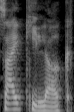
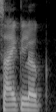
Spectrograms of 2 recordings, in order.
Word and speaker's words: Psyche-Lock: Which is technically pronounced Psyche-lock, but let's be honest, Cyclock sounds better.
